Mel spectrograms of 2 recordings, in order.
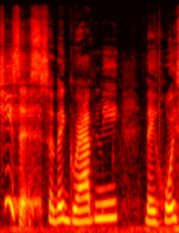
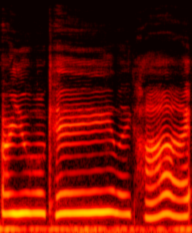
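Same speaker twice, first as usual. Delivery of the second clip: put-on very slow, drawn-out, high baby-voice cooing; 8 semitones higher, 3 dB quieter than usual. Recounting people crowding the speaker after a spell: imitating cooing baby voice. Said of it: "cooing at me in this baby voice".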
